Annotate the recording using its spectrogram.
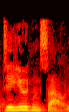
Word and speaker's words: die Judensau: There are over 30 different examples of die Judensau. Is that how you pronounce it? Mm-hmm. Yeah.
